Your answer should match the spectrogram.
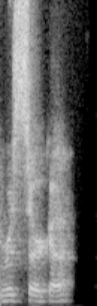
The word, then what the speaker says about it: Recerca: And is it Recerca or Recerca? Did I butcher any pronunciations? – We are calling it Recerca.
